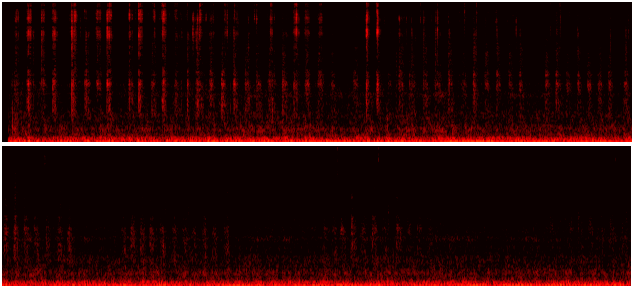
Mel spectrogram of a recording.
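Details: Guinea pig named Tot eating romaine lettuce: soft, rapid crunching and crisp nibbling ticks throughout, quiet and close, over a low steady background rumble.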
